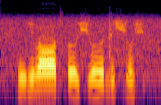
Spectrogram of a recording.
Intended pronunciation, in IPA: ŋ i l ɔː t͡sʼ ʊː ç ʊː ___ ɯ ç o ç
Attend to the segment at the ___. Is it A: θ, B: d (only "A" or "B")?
B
